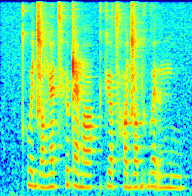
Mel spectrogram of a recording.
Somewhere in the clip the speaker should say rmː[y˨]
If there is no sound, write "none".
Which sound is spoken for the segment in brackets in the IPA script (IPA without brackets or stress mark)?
u˨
